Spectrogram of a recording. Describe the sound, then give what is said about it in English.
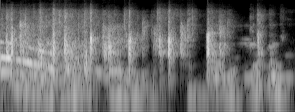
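Audience clapping for a speaker at the start of a talk, a steady patter of applause mixed under a man's voice speaking over it. “You can clap for me. Thank you.”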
